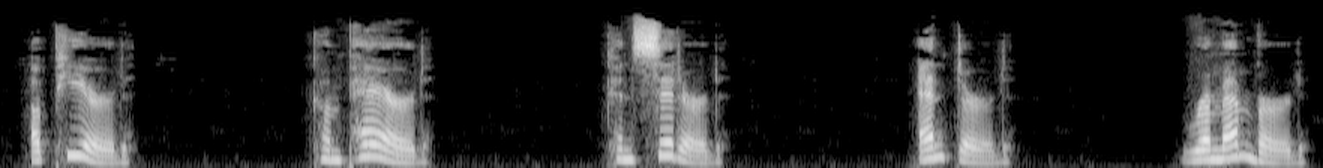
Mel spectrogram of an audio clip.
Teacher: e d is pronounced like d with no no extra syllable after verbs ending with an R sound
